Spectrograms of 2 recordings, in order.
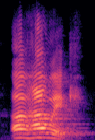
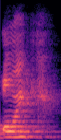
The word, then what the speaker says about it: Howick: If you're an aristocrat like Bill, you would pronounce it as Howick, but the villagers invariably use Howick, or Oik, or Owick, or Howick. So in other words, however you want to pronounce this place, you got it right.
